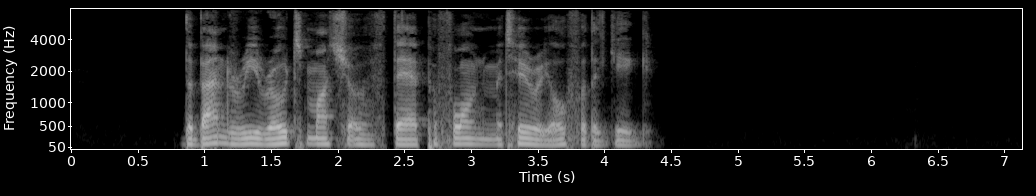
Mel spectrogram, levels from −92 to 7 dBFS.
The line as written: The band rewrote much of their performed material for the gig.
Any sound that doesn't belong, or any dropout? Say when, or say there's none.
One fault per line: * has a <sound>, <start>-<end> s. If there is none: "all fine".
all fine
